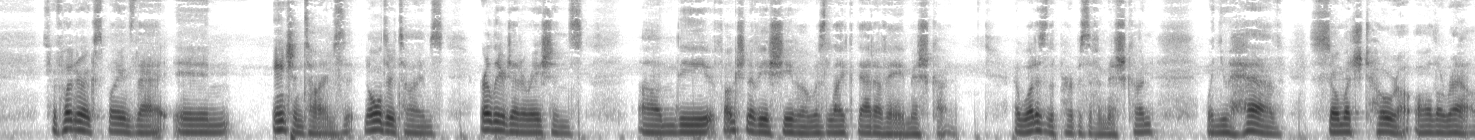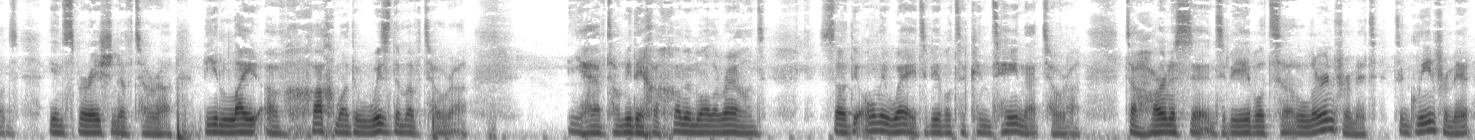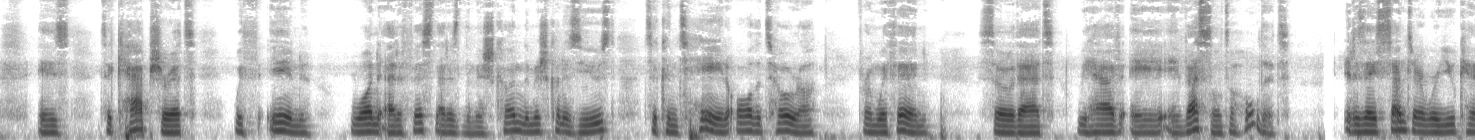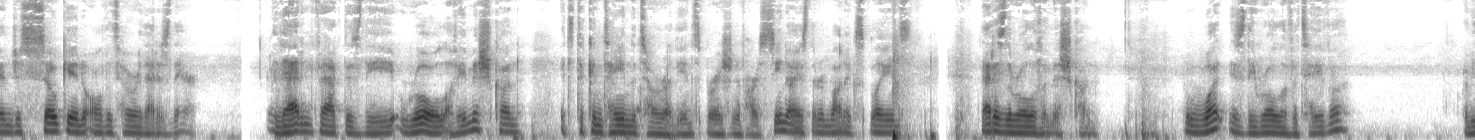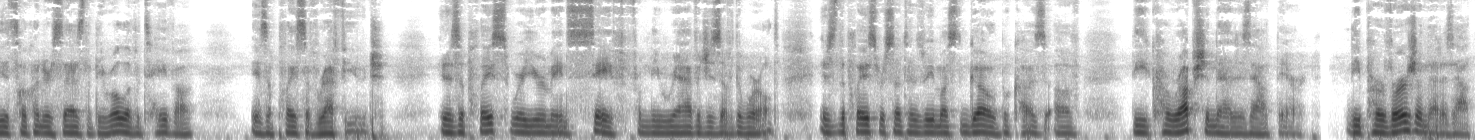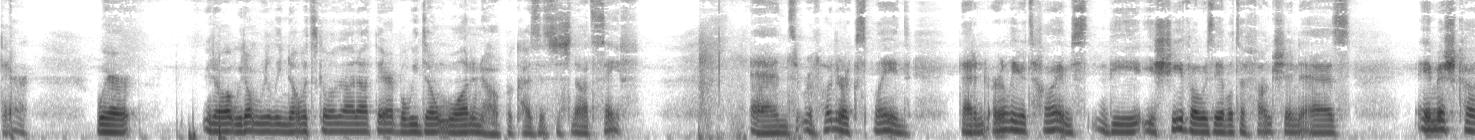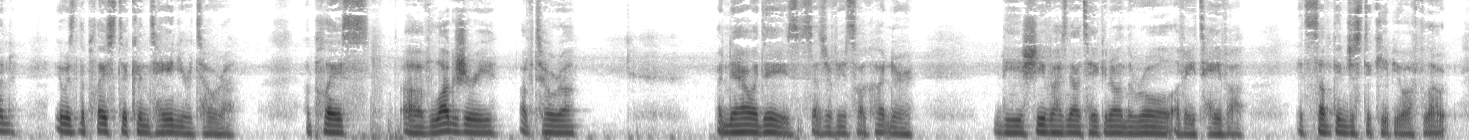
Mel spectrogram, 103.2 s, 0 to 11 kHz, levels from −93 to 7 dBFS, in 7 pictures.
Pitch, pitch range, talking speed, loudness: 120 Hz, 110-130 Hz, 170 wpm, -25 LUFS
